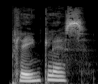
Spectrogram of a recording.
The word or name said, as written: planglas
